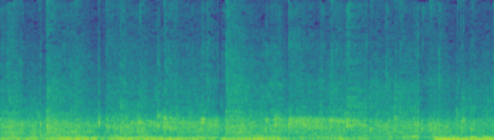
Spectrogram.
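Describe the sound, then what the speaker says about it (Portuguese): A church congregation at a Sunday service claps together in a dense, steady wash of applause lasting throughout, with a sustained tone and voices blended underneath. "Mas aplauda com alegria."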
